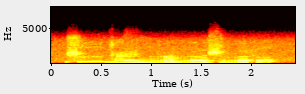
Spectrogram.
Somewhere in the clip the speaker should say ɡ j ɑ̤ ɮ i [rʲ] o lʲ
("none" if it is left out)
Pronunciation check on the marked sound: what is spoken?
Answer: r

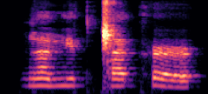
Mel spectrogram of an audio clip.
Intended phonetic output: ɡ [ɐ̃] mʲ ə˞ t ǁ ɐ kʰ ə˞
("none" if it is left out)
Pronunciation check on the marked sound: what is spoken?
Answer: ɐ̃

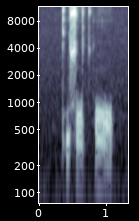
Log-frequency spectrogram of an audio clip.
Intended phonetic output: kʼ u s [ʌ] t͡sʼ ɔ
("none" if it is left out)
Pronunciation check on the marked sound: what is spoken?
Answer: ɔ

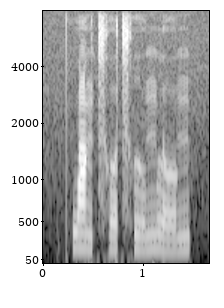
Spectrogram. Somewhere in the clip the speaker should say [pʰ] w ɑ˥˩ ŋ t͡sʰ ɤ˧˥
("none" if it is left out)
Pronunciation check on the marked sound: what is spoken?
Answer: pʰ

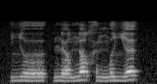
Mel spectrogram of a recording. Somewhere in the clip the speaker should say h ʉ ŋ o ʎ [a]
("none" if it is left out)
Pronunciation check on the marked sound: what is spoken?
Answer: ə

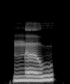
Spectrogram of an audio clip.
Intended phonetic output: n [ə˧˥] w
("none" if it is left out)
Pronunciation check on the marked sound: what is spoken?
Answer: ə˧˥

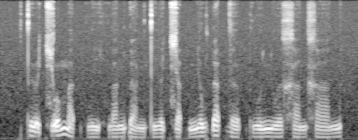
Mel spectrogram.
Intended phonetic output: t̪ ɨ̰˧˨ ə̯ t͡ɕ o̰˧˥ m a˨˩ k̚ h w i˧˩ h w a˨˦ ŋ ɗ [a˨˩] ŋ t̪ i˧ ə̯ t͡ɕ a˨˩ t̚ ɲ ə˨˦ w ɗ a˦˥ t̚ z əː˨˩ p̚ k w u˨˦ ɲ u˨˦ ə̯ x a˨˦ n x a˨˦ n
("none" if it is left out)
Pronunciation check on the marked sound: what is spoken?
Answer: a˨˩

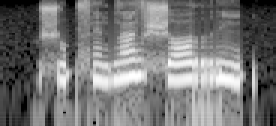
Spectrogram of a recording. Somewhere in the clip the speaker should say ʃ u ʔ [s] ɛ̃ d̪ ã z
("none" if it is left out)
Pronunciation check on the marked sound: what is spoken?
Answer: s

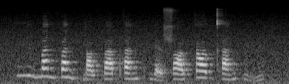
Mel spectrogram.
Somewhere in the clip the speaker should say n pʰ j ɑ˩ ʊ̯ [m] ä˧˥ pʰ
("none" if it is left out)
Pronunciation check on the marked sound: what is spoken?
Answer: f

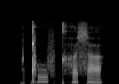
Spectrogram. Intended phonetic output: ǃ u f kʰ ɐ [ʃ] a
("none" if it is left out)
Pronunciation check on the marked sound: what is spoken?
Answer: ɬ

